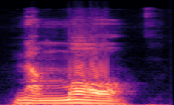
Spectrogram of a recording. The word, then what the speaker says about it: nam mô: ha cái chữ năm Nếu mà đứng một mình thì chúng ta đọc là 5 nhưng mà theo sau nó là chữ p thì chúng ta đọc là nam mô Nam Mô Phật thì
